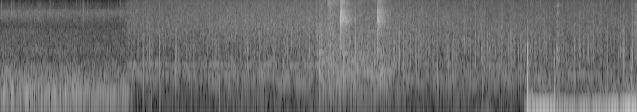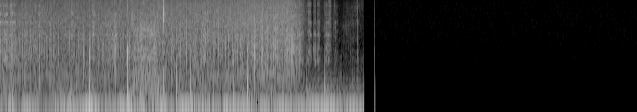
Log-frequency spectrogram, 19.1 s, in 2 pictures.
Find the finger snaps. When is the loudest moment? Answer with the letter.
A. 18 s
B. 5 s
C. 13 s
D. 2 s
B.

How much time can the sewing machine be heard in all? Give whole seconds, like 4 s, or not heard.
not heard.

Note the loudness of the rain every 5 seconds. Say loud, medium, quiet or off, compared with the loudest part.
loud, loud, loud, off.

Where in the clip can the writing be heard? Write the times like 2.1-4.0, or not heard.
7.8-15.1.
